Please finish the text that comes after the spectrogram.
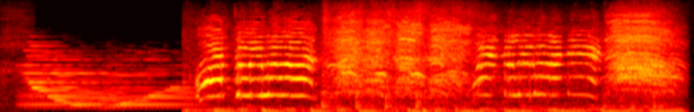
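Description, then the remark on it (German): Activists at a Fridays for Future demonstration chant loudly in rhythmic, repeated bursts after a short opening of a single wavering, sweeping tone, shouting a slogan together. “Du, ich bin letztens bei einer Fridays for Future Demo vorbeigekommen und habe gehört, wie die AktivistInnen gerufen haben”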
